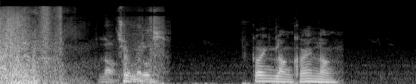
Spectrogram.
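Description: A man speaks loudly with animation into a microphone, close by.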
